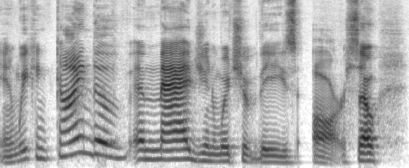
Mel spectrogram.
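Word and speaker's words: Imagen: like imagine 2 but it's spelled like image with an N on the end of I think it's pronounced imagine that would make sense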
